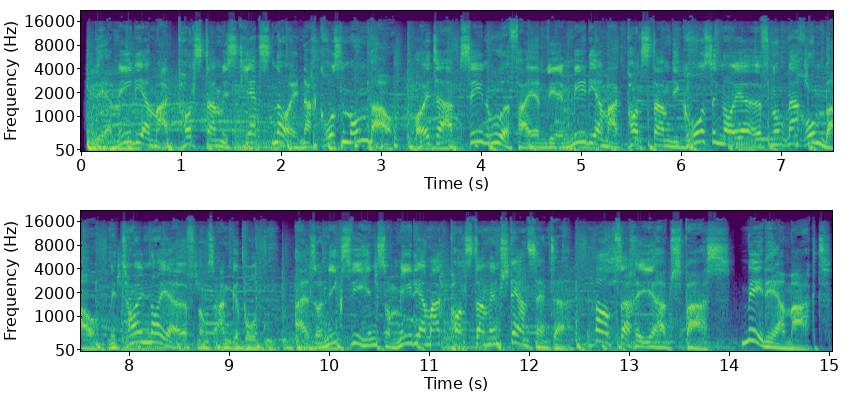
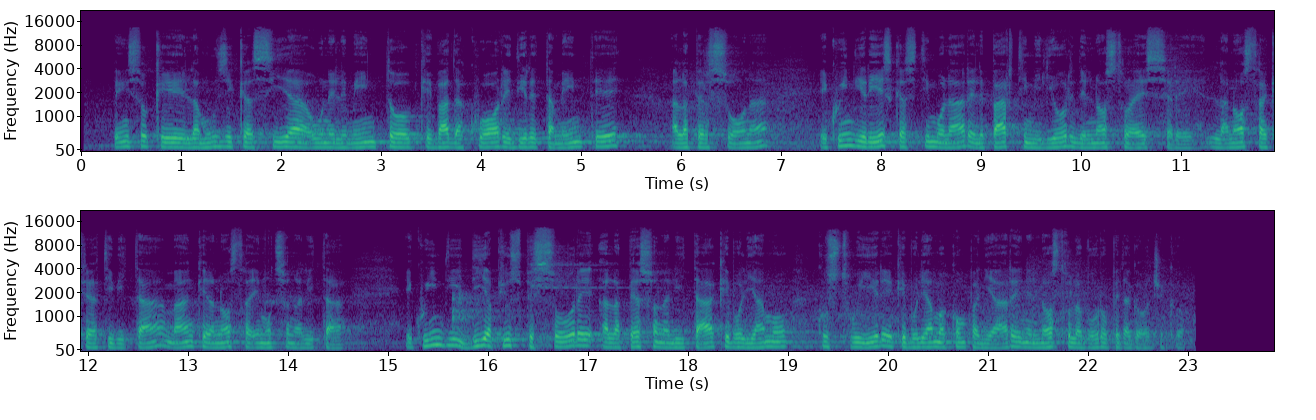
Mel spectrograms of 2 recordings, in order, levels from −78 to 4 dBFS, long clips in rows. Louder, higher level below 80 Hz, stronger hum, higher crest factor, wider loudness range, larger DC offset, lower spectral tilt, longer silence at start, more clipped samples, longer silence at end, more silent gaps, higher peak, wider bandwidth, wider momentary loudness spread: first, -8 LUFS vs -28 LUFS; first, -26 dBFS vs -62 dBFS; neither; second, 8 dB vs 18 dB; about the same, 1 LU vs 3 LU; neither; second, -3 dB/octave vs -6 dB/octave; about the same, 0.05 s vs 0.15 s; first, 0.2% vs under 0.1%; second, 0 s vs 0.8 s; neither; first, 0 dBFS vs -10 dBFS; first, 19.5 kHz vs 13.5 kHz; second, 3 LU vs 9 LU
